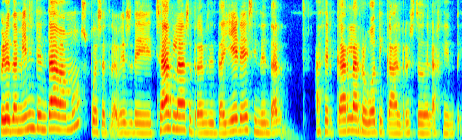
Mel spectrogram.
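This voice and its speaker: Spoken in a Madrid accent, the delivery moves at a moderate pace with ordinary pitch variation. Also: woman, fairly high pitch for a woman. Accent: Madrid Spanish (peninsular). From Coslada, Madrid, Spain. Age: 20s. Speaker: PhD student, engineer. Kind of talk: recorded self-introduction.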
